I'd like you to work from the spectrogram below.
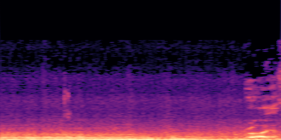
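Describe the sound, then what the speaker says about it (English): A supercharged mid-engine car on the motorway holds a steady, loud engine drone with a sharp throttle blip near the end, rising between gear changes. No one speaks. "I just blipped the throttle for you between the gear change, just so you can hear it."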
